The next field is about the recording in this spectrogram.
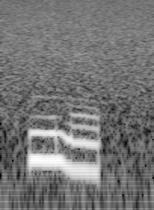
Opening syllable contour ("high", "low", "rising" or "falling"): high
